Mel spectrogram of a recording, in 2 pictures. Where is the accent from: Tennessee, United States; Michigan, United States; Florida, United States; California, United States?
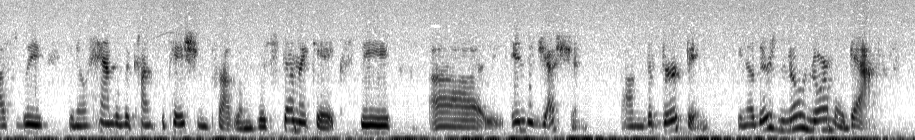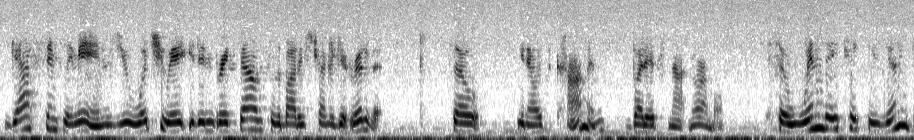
Florida, United States; I'm from Florida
